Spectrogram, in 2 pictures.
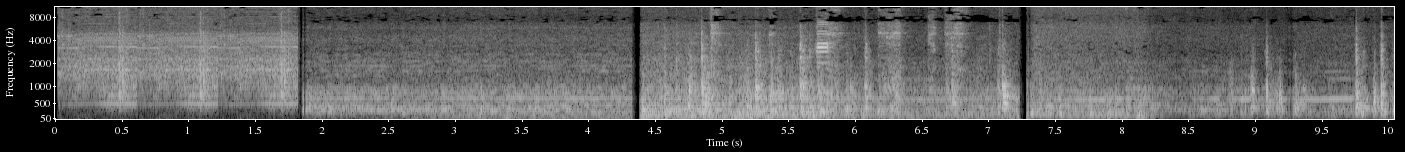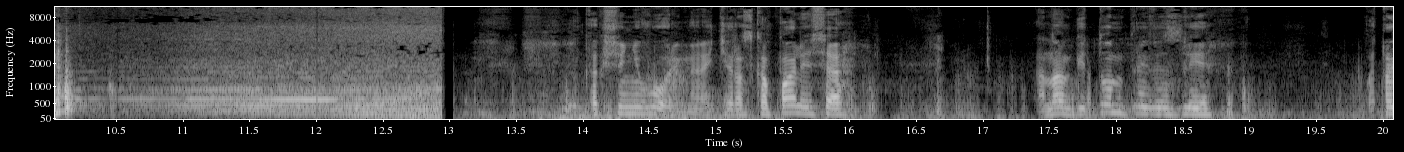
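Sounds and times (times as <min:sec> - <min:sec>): machinery humming: 0:00.0 - 0:13.0
machinery clanks and knocks: 0:04.4 - 0:10.7.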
